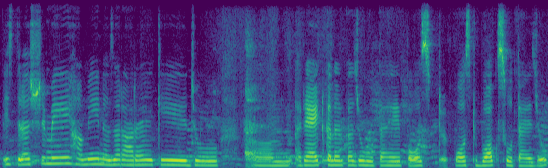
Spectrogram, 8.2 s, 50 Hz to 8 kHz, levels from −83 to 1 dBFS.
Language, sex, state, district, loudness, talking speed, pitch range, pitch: Hindi, female, Bihar, Patna, -17 LUFS, 170 wpm, 195-235 Hz, 210 Hz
